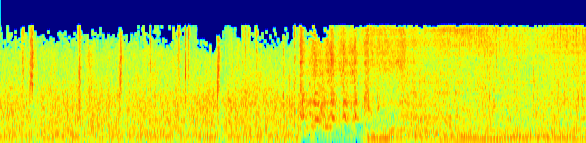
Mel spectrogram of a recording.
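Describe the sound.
A car engine starts up and runs as the car sets off, a steady mechanical rumble that shifts in tone about halfway through.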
